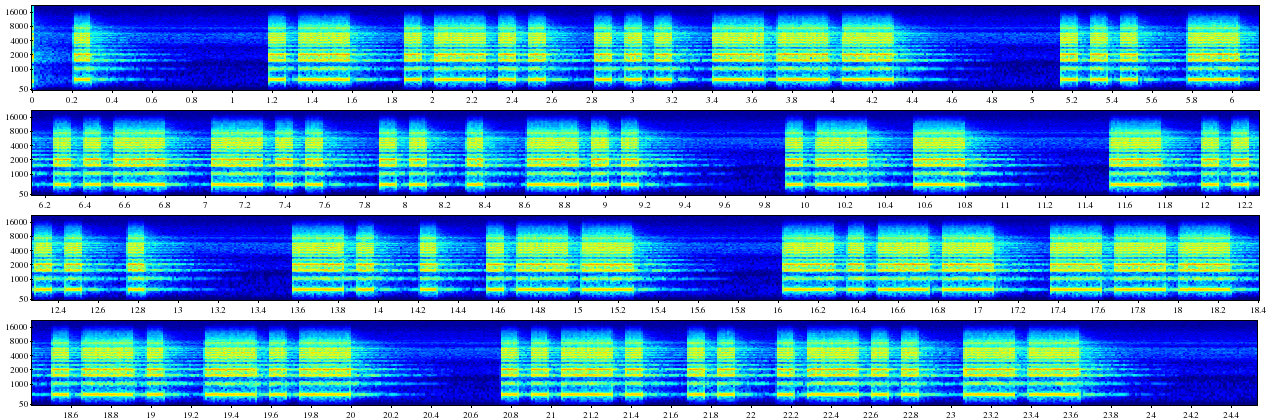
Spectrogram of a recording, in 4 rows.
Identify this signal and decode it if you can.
Morse code, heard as a buzzer, hand-sent with a paddle, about 16 wpm, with room echo. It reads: … ALSO STUDIED AT THE NEW YORK FILM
